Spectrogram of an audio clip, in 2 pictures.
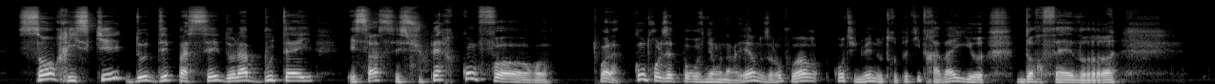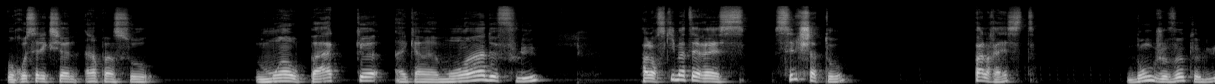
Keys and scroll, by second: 5.8 ctrl+z.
